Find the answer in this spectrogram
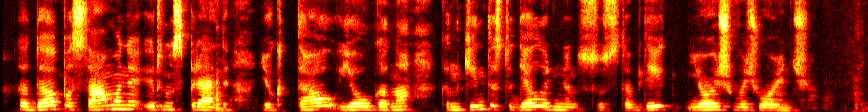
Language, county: Lithuanian, Vilnius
